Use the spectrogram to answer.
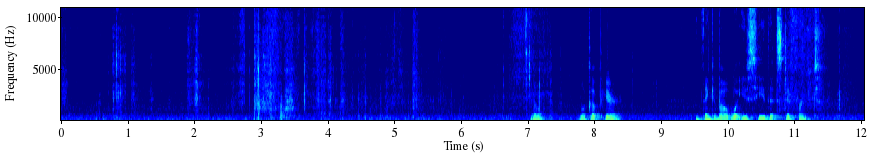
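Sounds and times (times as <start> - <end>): book page turning: 0.5 - 5.8, 6.6 - 7.4.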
